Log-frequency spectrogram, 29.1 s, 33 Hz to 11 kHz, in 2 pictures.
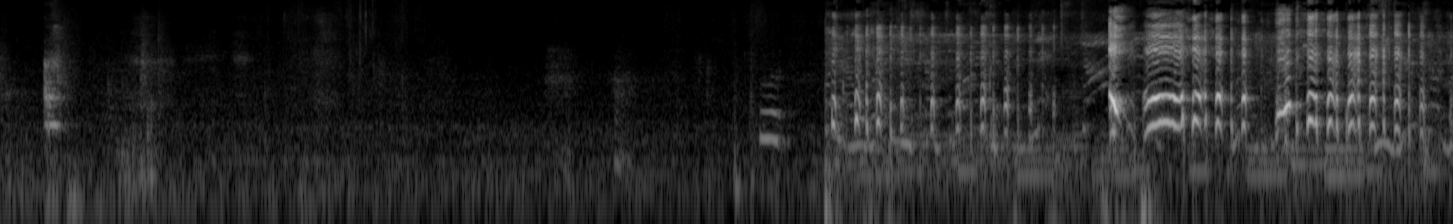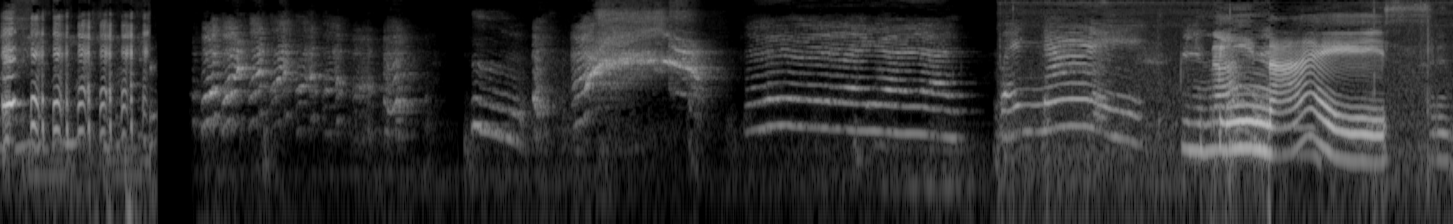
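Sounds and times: babies laughing: 8.3s - 18.8s.

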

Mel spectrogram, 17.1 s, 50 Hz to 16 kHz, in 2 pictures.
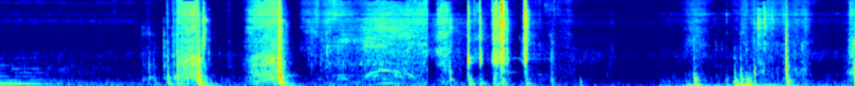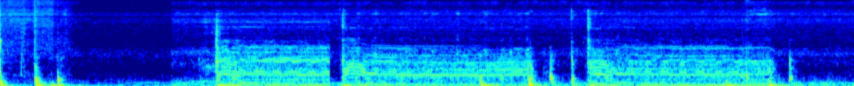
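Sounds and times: clicks and knocks in car interior: 6.8s - 9.4s, 13.4s - 14.5s.

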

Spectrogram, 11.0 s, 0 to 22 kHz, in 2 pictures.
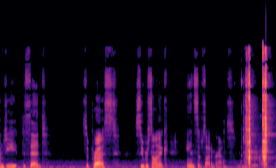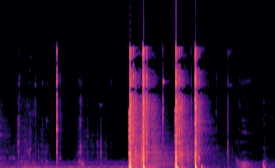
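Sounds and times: suppressed rifle shots: 8.1s - 9.8s.

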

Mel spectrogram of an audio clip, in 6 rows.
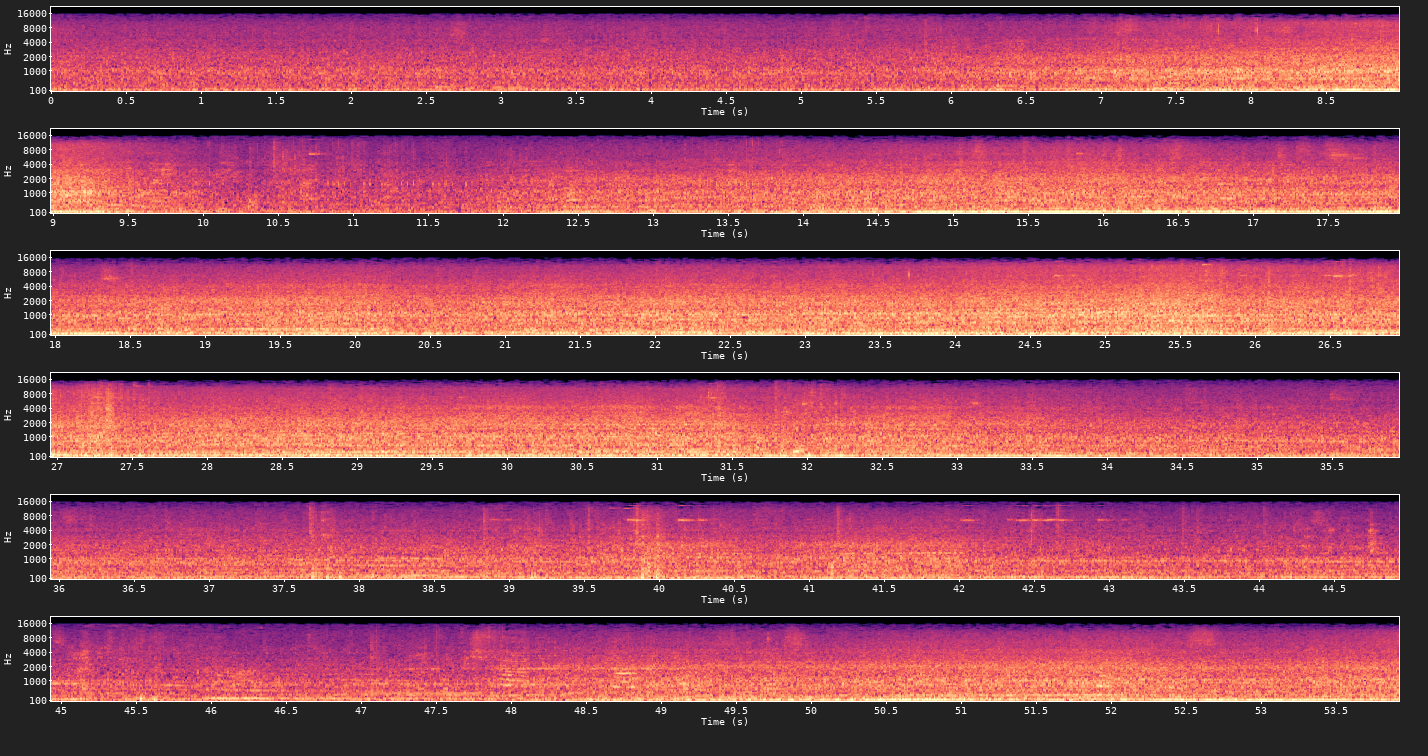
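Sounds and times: bus diesel engine droning: 0.0s - 53.9s.

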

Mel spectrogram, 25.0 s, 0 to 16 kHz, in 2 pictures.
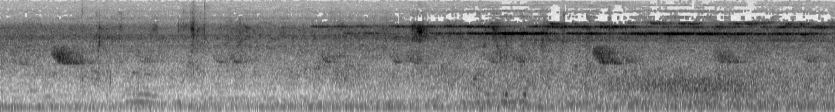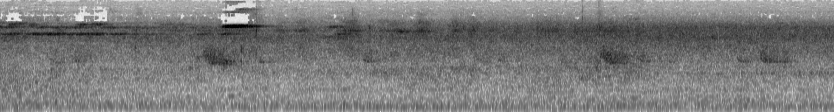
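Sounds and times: insects trilling: 0.0s - 25.0s.

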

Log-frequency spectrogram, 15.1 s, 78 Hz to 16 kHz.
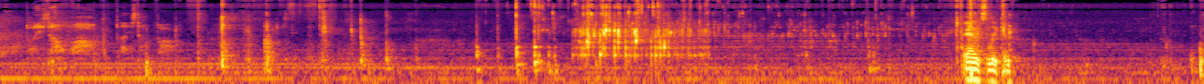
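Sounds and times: low steady hum: 0.0s - 15.0s
fluid gurgling into funnel: 6.5s - 12.6s.

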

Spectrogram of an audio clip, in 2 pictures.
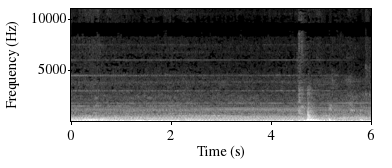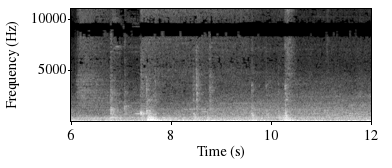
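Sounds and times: low rumble of train car: 0.0s - 12.0s
train doors sliding open: 4.5s - 5.3s, 5.9s - 11.3s.

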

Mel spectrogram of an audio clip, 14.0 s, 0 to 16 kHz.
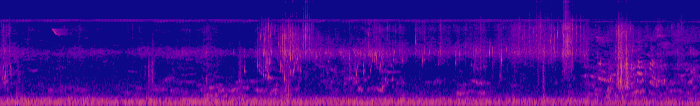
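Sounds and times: steady low rumble: 0.0s - 12.1s
water trickling and dripping: 4.6s - 13.2s.

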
